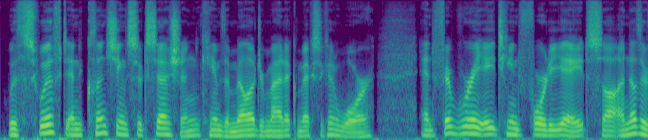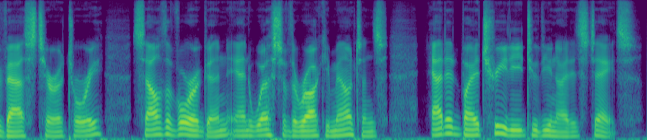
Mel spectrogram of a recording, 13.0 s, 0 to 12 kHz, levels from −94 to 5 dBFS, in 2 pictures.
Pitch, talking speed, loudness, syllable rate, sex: 130 Hz, 160 wpm, -18 LUFS, 5.4 syllables/s, male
